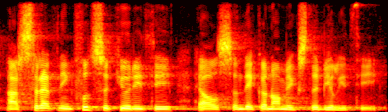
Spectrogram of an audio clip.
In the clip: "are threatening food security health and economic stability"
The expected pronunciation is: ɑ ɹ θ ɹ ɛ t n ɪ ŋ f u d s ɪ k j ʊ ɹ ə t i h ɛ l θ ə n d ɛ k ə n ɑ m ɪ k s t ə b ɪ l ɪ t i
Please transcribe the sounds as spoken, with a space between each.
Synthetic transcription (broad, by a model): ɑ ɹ t ɹ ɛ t n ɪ ŋ f u d s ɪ k j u ɹ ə t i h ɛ l s ə n d ɛ k ə n ɑ m ɪ k s t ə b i l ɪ t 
